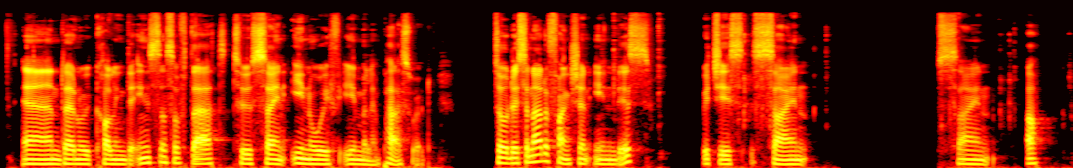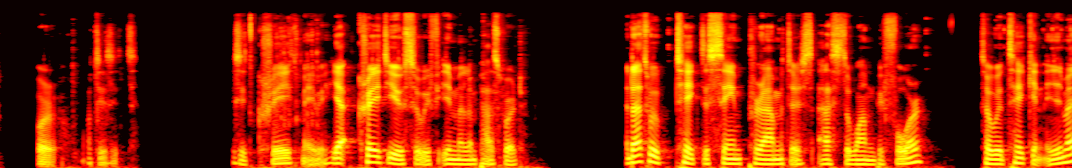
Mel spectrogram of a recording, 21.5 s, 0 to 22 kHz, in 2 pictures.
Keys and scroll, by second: 12.7 ctrl+BackSpace, 15.4 Return.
